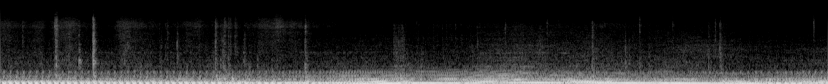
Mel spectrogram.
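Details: Piaggio Ape 50 engine: choppy uneven low putter at about four pulses a second, swelling as it revs; abnormal weird engine sound, cause unclear.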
